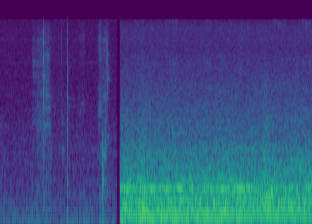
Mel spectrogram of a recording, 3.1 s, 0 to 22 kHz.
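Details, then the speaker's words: GE gas dryer, about 15–20 years old, with the belt, rear drum bearing and front drum slides changed: a few clicks, then a steady low hum and even drum noise, running normally. "okay it's humming yeah"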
